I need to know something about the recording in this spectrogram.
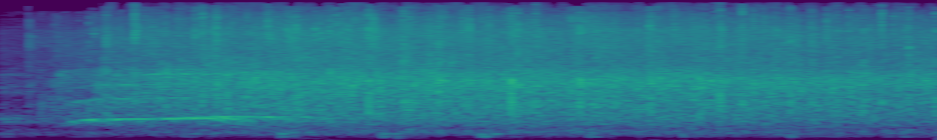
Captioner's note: audience applauding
